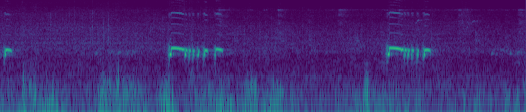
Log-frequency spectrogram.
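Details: Spotted dove used in decoy luring of wild doves, giving two clear multi-note coos about three seconds apart, each a short rising note followed by quick stuttered notes, over low rumbling background noise.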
